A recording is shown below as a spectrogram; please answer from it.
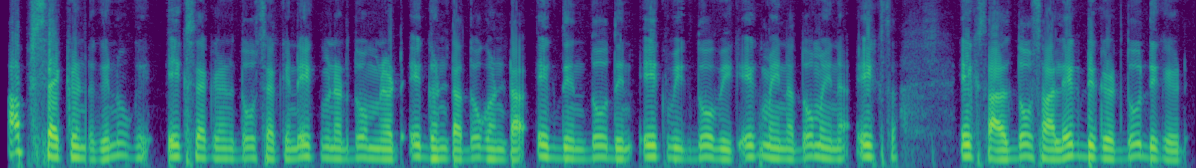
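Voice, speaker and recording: Young male tutor, casual exam-prep lecturing, fairly high voice, dry close sound. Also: darkish tone, dry recording. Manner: explains in Hindi mixed with English terms, repeats and counts out examples; addresses students directly, casual and chatty. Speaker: English teacher.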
